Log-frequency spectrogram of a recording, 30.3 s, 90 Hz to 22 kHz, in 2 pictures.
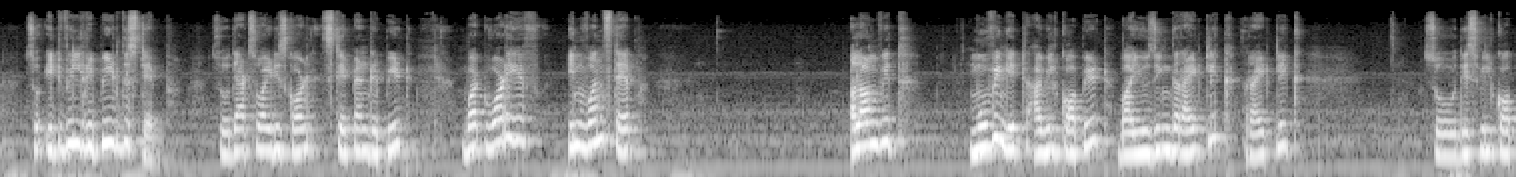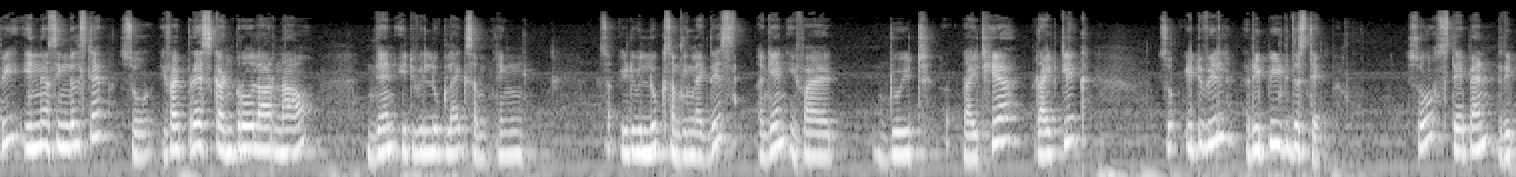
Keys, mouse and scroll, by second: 0.0 ctrl+r, 4.5-12.3 drag, 12.3-16.3 right drag, 16.9 ctrl+Num_Lock, 16.9-18.4 right drag, 18.4 ctrl+r, 21.9-25.5 drag, 25.5-27.1 right drag, 27.1 ctrl+r, 28.7-30.3 scroll down 1.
